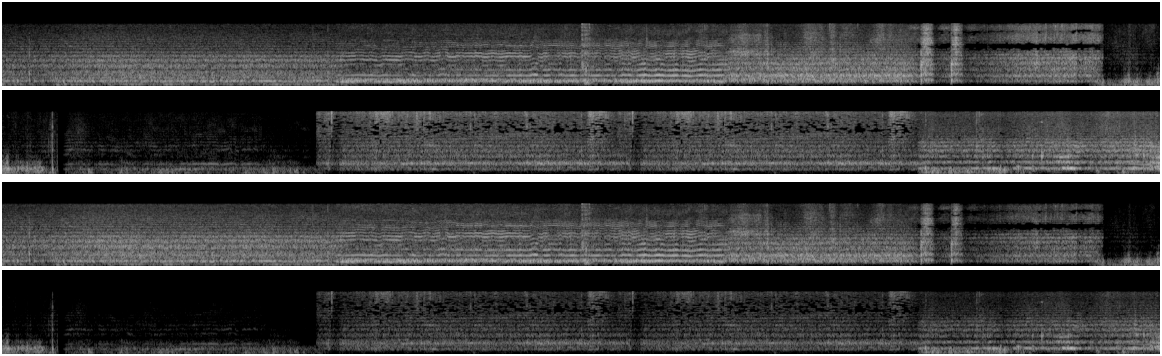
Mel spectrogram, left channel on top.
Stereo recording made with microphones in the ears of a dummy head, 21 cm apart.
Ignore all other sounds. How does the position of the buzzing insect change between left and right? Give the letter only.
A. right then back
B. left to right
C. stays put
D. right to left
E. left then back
D.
